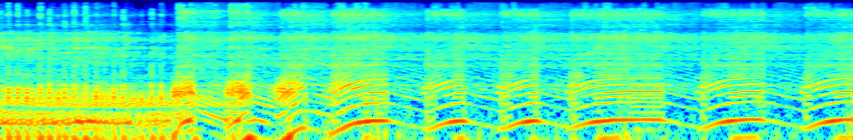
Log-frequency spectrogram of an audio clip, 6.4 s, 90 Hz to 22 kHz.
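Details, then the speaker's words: Repaired Stihl 026 chainsaw with an aftermarket muffler, baffles removed, hollow, fitted with a pipe; started in a cold shop. Starts, then quick repeated rev blips with crisp pickup and clean drop-back. Runs good, oiling good, healthy. "runs good, oil's good. I don't know what else I can say."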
